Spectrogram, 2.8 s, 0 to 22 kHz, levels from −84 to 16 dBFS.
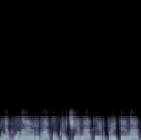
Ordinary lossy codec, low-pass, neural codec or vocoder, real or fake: Opus, 64 kbps; 7.2 kHz; none; real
